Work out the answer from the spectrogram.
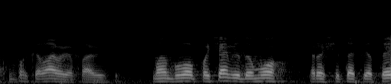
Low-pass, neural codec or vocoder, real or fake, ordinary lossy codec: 3.6 kHz; none; real; AAC, 16 kbps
